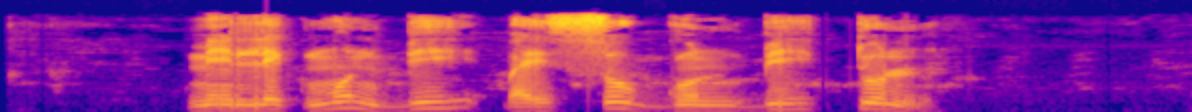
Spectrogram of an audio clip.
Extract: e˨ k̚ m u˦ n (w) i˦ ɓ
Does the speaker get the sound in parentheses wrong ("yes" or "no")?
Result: yes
